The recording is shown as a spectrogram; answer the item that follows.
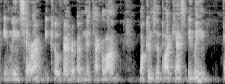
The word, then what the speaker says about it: NaTakallam: Sara, the co-founder of NaTakallam. Welcome to the podcast, Aline. Thank you. So what is NaTakallam, and am I pronouncing it correctly? So NaTakallam means we speak. That's what you say we speak in Arabic.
